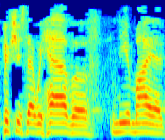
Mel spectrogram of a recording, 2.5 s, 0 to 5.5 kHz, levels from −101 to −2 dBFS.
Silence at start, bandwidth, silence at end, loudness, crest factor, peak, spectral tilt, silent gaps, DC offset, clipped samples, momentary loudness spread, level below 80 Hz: 0 s; 5.2 kHz; 0 s; -24 LUFS; 16 dB; -8 dBFS; -7.5 dB/octave; none; under 0.1%; under 0.1%; 10 LU; -72 dBFS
